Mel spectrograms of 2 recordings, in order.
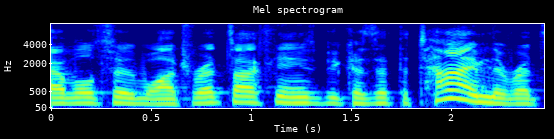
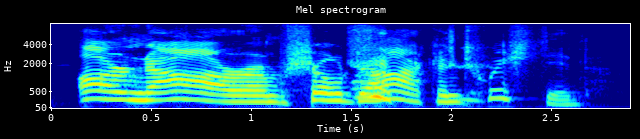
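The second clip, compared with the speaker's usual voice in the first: mock stage villain voice, slow, higher, drawn out. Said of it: "that was better than I expected".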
